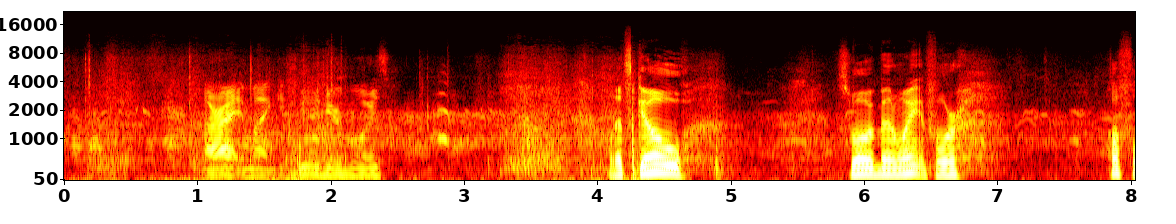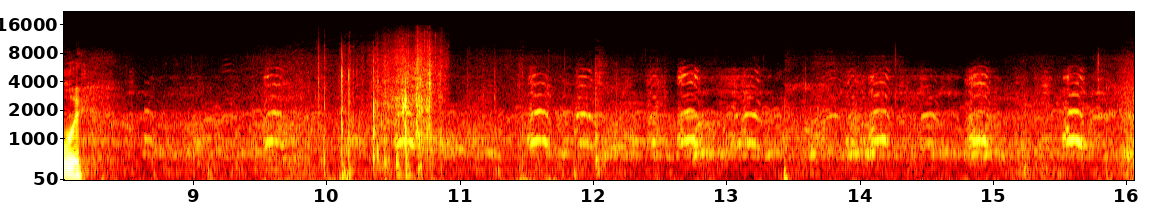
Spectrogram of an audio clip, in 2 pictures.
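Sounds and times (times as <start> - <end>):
flock of geese honking: 0.0 - 16.0.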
